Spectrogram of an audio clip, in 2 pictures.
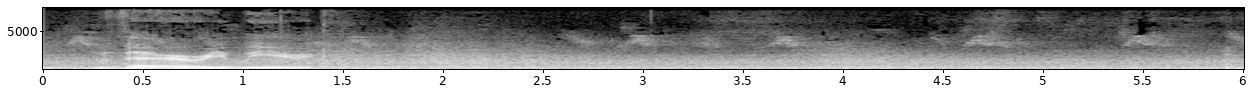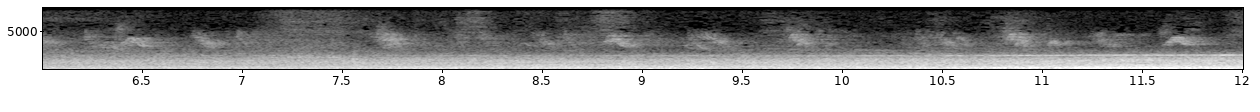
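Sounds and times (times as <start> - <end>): small birds chirping: 0.0 - 1.8, 2.5 - 12.0.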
